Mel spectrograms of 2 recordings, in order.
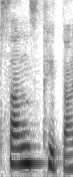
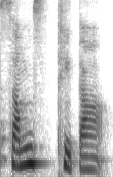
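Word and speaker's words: संहिता: hence trying to clarify samsita this is not sans theta, it is rudra samsita.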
